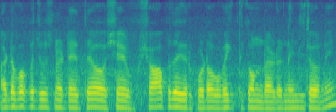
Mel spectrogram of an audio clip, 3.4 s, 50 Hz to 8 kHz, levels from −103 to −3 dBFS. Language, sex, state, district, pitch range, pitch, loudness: Telugu, male, Andhra Pradesh, Anantapur, 135-150 Hz, 140 Hz, -17 LUFS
